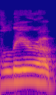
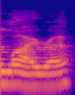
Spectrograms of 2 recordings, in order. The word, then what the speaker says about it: Lyra: Oh, Christy, please describe the details of what you remember of coming into this game, starting with seeing the cradle of Lyra being created, or Lyra, it's pronounced both ways, the home base of the genetic and angelic human race.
